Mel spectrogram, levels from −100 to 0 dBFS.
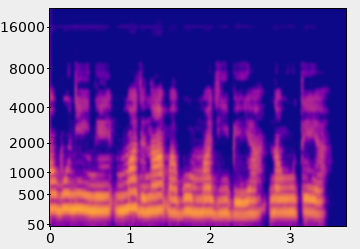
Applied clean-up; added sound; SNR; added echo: none; none; none; none.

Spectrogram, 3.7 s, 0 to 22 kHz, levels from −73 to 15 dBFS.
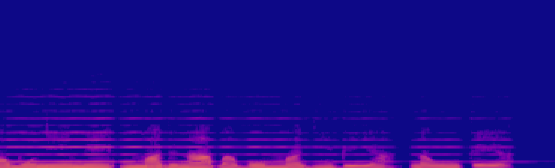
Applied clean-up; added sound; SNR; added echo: neural mask model RNNoise.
